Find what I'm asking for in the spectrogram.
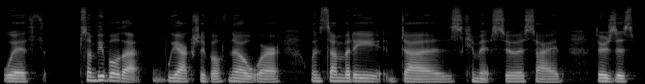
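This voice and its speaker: A woman hosting a podcast interview, talking in a frank, conversational way and backing her guest with quick affirmations. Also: rumbling low, steady tone, darkish tone, clear, resonant tone. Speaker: podcast host.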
